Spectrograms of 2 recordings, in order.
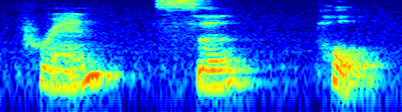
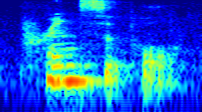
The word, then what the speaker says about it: principle: Principle has three syllables. Principle. The emphasis is on the first syllable. Principle.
